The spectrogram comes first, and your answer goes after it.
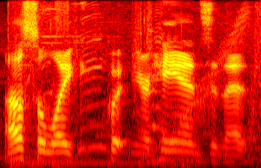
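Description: A man's voice: a little high, fairly even intonation, fairly quick, pushed and bright. A man giving casual commentary as he reacts to a show.

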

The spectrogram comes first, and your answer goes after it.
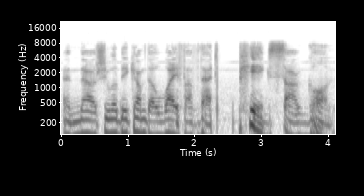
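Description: A man voicing a ruined, bitter aristocrat count who speaks in a slow, brooding, melodramatic way. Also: lowish voice, steady tone, creaky, noisy background, pitched below the performer's own voice. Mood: despairing.

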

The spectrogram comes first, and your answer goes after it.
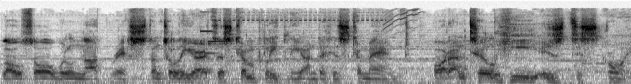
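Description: A man's voice: on the low side, steady tone, natural voice. Man playing a solemn, wise hero mentor over music. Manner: grave, measured proclaiming. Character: wise, solemn male mentor of young heroes. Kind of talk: live-action kids' superhero TV drama. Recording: music behind the voice.

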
